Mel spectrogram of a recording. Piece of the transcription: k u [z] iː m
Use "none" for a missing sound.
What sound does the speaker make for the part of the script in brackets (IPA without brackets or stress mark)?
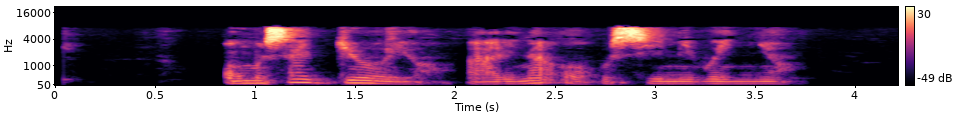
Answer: s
